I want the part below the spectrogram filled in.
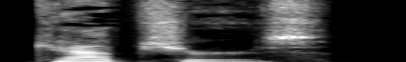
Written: captures

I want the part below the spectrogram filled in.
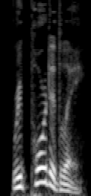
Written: reportedly

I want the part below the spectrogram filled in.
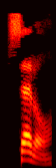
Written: settle

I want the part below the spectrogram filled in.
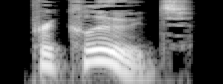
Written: precludes

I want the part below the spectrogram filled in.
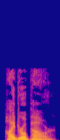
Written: hydropower

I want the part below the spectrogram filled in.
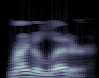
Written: write a letter

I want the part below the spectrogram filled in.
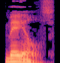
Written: males

